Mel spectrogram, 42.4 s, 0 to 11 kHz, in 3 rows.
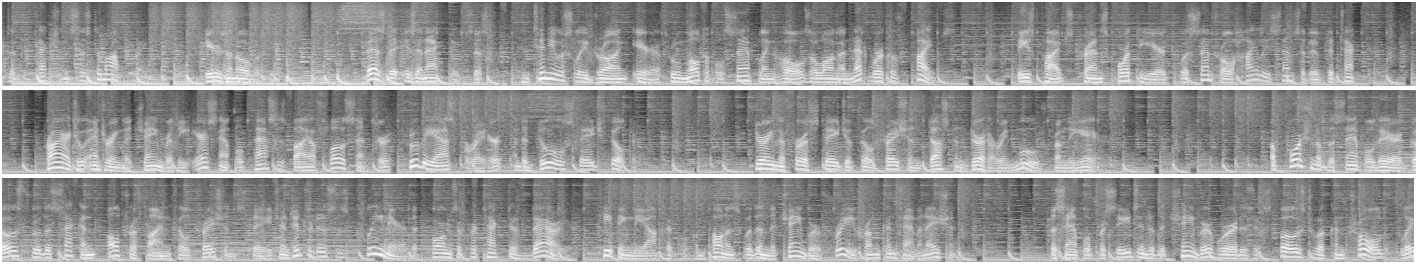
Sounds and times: Speech: 0:00.0 - 0:01.4, 0:02.0 - 0:02.8, 0:03.6 - 0:09.5, 0:10.2 - 0:13.6, 0:14.6 - 0:20.5, 0:21.7 - 0:25.2, 0:26.8 - 0:37.9, 0:38.8 - 0:42.4
Music: 0:00.0 - 0:42.4.

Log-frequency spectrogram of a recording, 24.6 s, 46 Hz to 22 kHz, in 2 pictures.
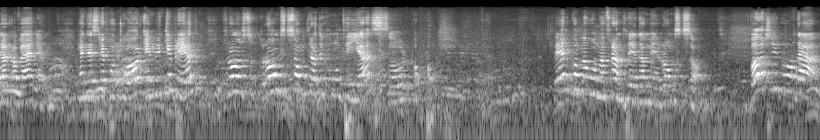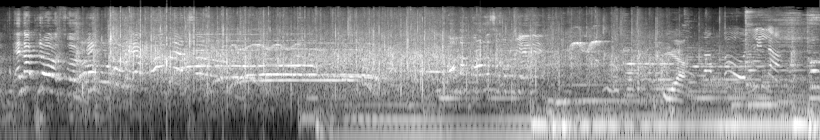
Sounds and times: Music: 0:16.8 - 0:24.6.

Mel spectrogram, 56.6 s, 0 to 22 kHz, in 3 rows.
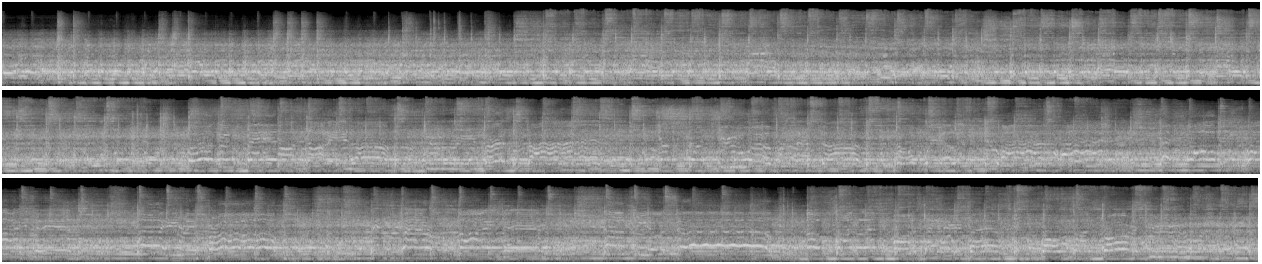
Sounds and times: Music: 0:00.0 - 0:56.5.

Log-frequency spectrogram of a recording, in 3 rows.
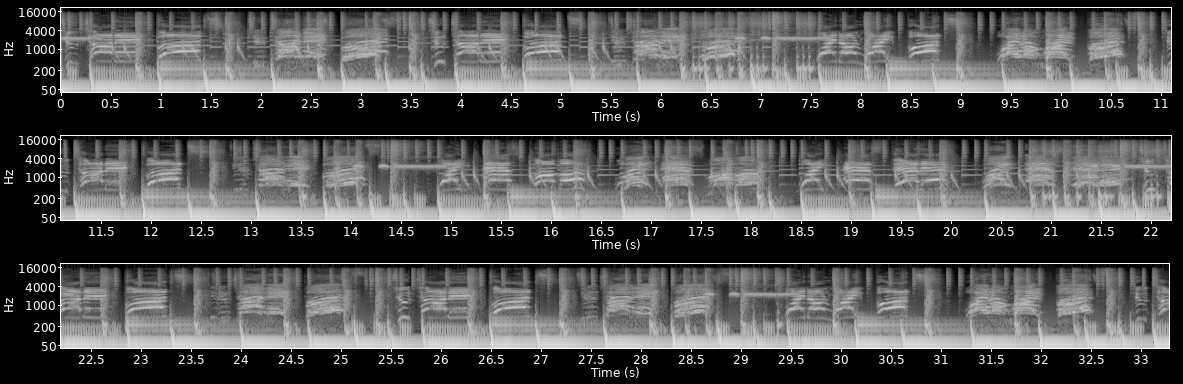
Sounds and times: Music: 0:00.0 - 0:33.2.

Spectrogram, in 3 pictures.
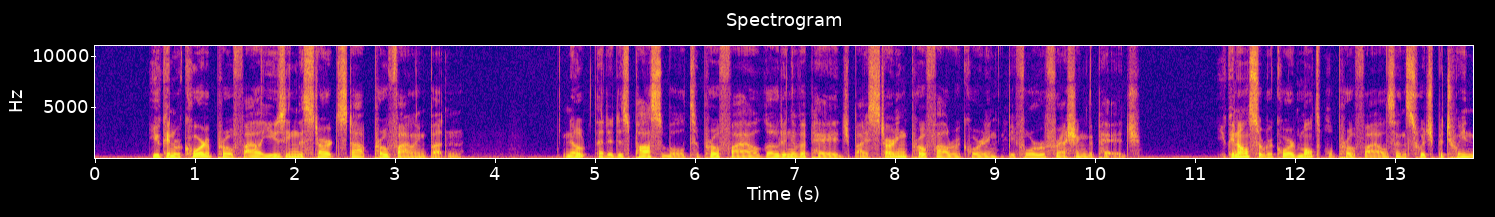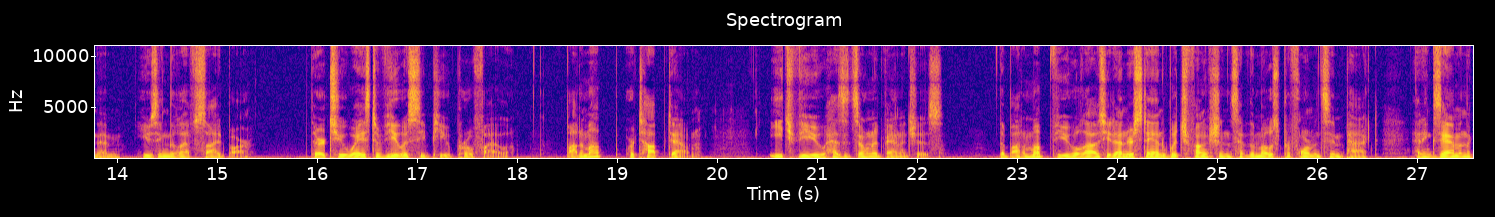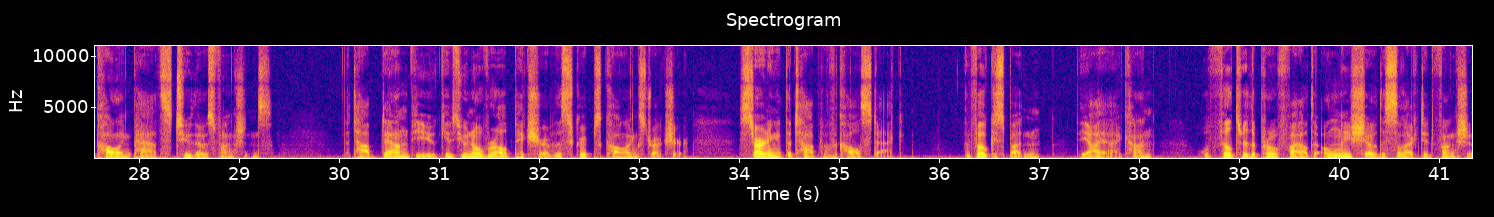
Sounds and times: Speech: 0:00.6 - 0:03.7, 0:04.6 - 0:10.5, 0:11.2 - 0:19.9, 0:20.5 - 0:29.4, 0:30.0 - 0:41.3.

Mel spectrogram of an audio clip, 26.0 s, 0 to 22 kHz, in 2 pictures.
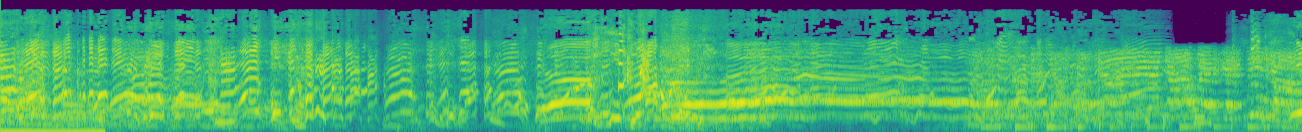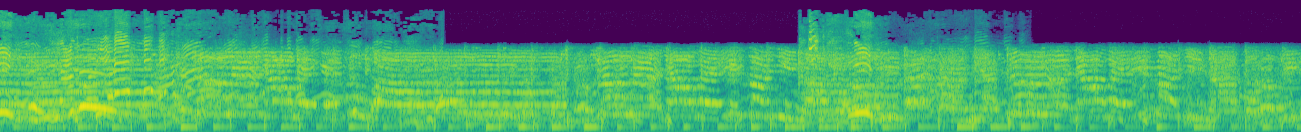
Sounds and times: Speech: 0:00.0 - 0:11.6, 0:12.3 - 0:17.9, 0:21.0 - 0:23.3
Music: 0:00.0 - 0:26.0.

